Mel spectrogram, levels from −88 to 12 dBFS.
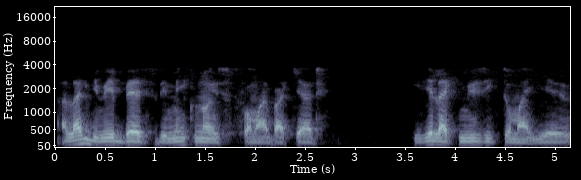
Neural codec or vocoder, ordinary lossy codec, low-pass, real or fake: none; none; 3.6 kHz; real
